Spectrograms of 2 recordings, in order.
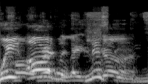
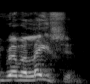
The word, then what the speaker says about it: Revelation: It's only Revelation. Revelation. Revelations. Oh, now you couldn't pronounce a word. Now you want to take a S and make it big.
